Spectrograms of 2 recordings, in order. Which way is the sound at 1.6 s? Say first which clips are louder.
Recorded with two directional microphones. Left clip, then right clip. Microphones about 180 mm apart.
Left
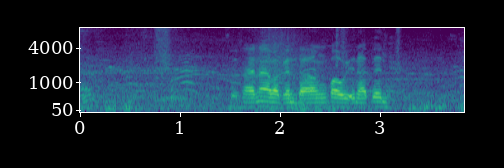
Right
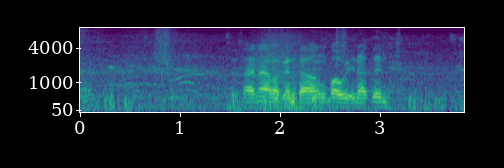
Right 3 dB; 20° right (ahead or behind).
